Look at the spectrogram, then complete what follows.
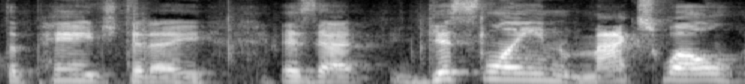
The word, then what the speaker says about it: Ghislaine: page today is that dis Lane Maxwell I believe her name is pronounced Ghislaine Maxwell Jeffrey Epstein's girlfriend was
